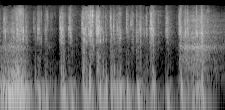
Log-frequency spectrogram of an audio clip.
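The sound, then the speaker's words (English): A quick riffle of playing cards being shuffled, a dense run of crisp papery clicks and flutters in bursts lasting under two seconds, with no voices. “Let me shuffle the cards.”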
